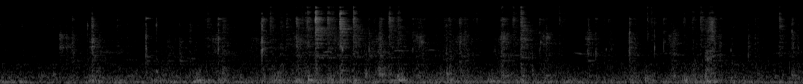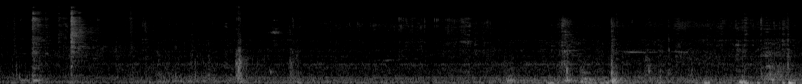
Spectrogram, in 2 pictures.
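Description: Small irregular metal clicks and taps of an adjustable wrench and screwdriver working a bolt on a stainless-steel stovepipe chimney cap, over a low background rumble.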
